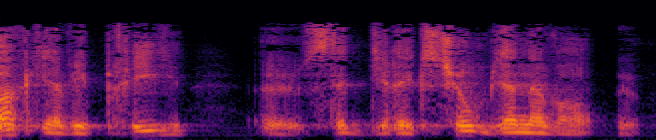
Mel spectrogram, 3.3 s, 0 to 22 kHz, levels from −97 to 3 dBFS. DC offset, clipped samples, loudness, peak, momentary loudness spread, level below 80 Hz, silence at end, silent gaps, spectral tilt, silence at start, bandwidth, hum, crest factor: under 0.1%; under 0.1%; -30 LUFS; -8 dBFS; 13 LU; -80 dBFS; 0.1 s; none; -2.5 dB/octave; 0 s; 11.5 kHz; none; 22 dB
